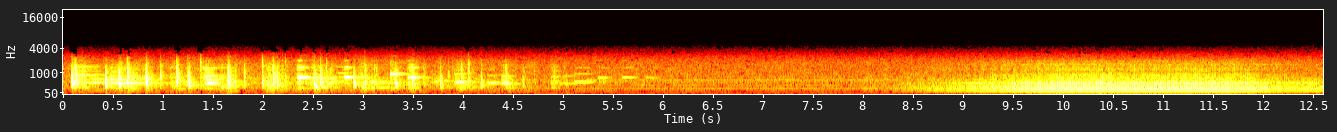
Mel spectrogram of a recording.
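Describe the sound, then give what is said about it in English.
A burst of clattering, mechanical noise gives way to a brief lull, then a sheriff's car engine swells into a steady, fairly loud roar as the vehicle pulls away to give chase. No one speaks. “Get the car started.”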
